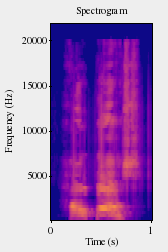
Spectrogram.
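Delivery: high, loud plea for help; cry for help. Acted. Missus Watson calling from the broken floor, loud and high. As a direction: call out desperately.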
